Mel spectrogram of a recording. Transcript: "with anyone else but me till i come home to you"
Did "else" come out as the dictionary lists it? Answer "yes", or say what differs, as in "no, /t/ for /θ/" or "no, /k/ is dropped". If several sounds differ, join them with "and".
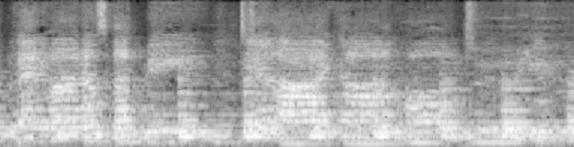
no, /l/ is dropped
